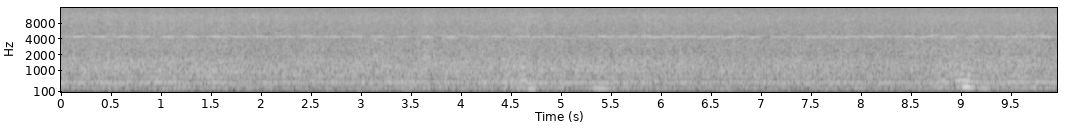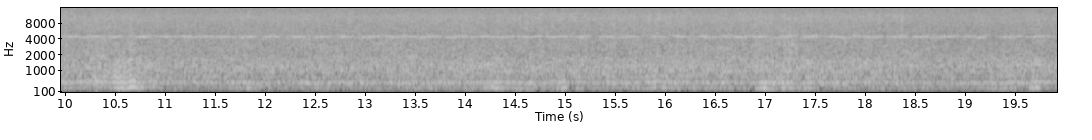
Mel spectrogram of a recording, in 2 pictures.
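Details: Bees buzzing in a natural setting, a continuous dense hum of many wingbeats with layered drones and a faint steady high whine, the swarm sound holding even throughout with only a brief louder pass near the middle.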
